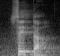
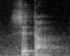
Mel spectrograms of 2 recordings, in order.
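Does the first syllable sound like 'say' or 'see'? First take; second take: say; see. First: The first syllable has an 'e' vowel. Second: The first syllable has an 'ee' vowel. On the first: This is the Konglish way of saying it. "콩리스어로 세타라고 읽습니다" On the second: This is how native English speakers say it. "원어민 발음으로 읽어주겠습니다"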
